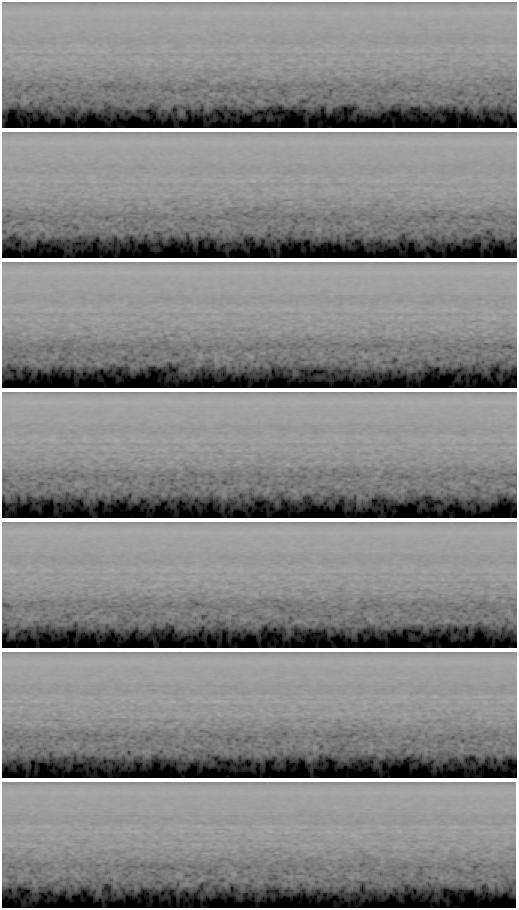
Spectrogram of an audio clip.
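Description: Waterfall pouring as a wide curtain over a stone wall and splashing onto rocks below: a steady, even rush of water, heaviest in the hiss, cutting in suddenly at the start.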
